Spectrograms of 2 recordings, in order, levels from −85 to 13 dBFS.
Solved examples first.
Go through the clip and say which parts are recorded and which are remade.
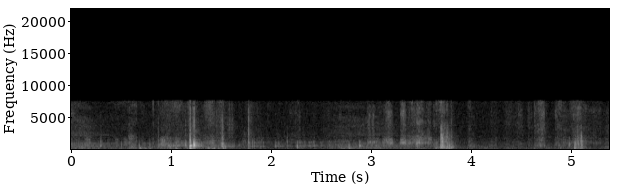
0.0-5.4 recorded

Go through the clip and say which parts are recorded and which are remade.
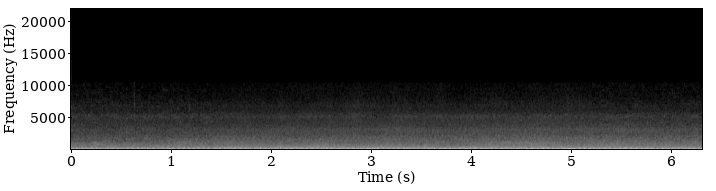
0.0-1.4 recorded; 1.4-5.2 remade; 5.2-6.3 recorded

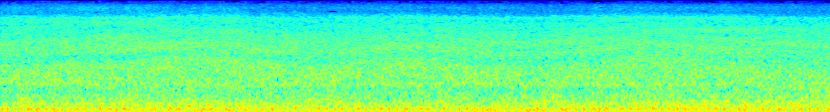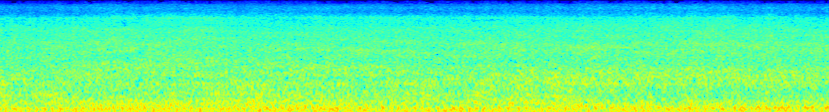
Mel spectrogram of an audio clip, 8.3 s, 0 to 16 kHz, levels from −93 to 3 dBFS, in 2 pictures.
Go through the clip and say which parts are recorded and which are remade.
0.0-4.1 recorded; 4.1-8.3 remade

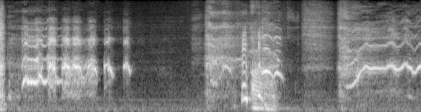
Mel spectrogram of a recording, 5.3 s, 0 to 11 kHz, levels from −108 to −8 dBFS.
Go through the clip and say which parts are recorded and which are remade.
0.0-1.4 recorded; 1.4-2.3 remade; 2.3-2.7 recorded; 2.7-3.3 remade; 3.3-4.0 recorded; 4.0-4.5 remade; 4.5-5.3 recorded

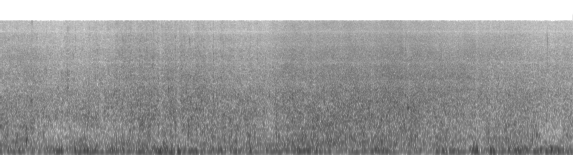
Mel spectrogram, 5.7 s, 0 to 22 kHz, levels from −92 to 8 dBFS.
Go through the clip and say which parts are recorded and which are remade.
0.0-2.6 recorded; 2.6-4.9 remade; 4.9-5.7 recorded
